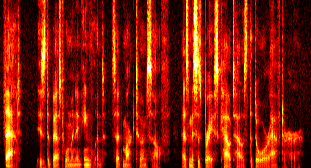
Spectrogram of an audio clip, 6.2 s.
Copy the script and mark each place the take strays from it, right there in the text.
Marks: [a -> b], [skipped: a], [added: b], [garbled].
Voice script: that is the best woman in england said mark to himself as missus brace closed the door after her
that is the best woman in england said mark to himself as missus brace [closed -> kowtows] the door after her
